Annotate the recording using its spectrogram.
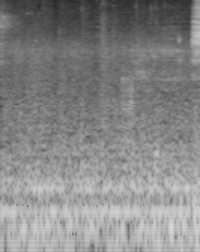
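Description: A pause in speech filled by steady background noise: a low hum with an even hiss.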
